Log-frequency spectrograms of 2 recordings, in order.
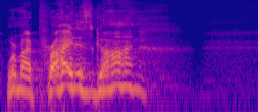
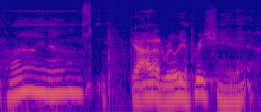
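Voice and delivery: much softer, lower offhand prayer; lukewarm prayer; 4 semitones lower, 14 dB quieter than usual. Retold or imitated. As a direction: toss off a polite shrug of a prayer.

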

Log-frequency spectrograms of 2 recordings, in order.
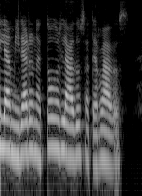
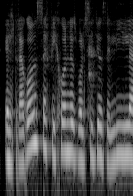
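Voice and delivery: ordinary delivery, nothing marked

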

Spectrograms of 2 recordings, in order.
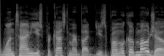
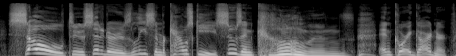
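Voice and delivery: auctioneer voice; 6 semitones higher, 5 dB louder, slower than usual. Acted. Auctioneer bit going once twice.

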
